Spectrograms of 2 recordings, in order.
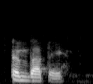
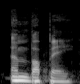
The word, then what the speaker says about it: Mbappé: hoe zeg je dat? Mbappé? Of mag je die M niet uitspreken? – Mbappé. – Mbappé.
